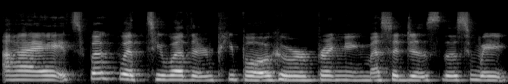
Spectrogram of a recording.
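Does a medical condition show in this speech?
Yes: ALS; progressive neurological disease.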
